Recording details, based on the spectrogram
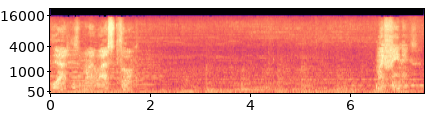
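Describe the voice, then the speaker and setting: An actor playing a noble, devoted robot warrior in a video game, speaking in a halting, formal, dramatic way. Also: male voice, extremely low pitch, little pitch movement, creaky, over music, exaggerated voice. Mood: wistful, grieving.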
